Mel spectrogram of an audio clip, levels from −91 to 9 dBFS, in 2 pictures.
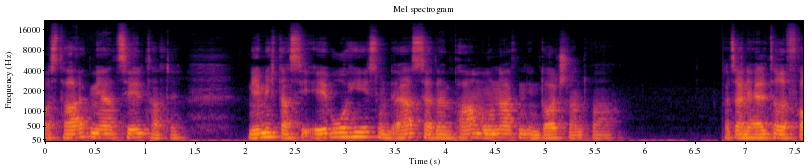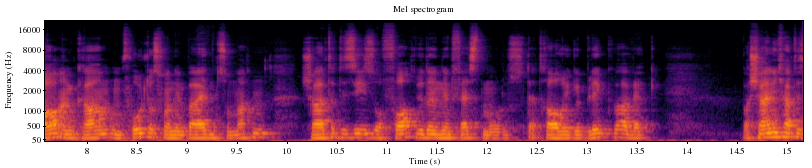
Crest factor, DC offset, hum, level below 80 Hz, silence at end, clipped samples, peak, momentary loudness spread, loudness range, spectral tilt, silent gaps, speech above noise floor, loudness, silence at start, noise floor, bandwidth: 18 dB; under 0.1%; none; -58 dBFS; 0 s; under 0.1%; -2 dBFS; 12 LU; 3 LU; -6 dB/octave; none; 30 dB; -20 LUFS; 0 s; -50 dBFS; 16.5 kHz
